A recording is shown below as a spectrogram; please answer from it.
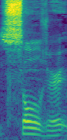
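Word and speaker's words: Souljah: by the way way it's spelled sister and then Soldier which is s o u l j a h and it was created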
